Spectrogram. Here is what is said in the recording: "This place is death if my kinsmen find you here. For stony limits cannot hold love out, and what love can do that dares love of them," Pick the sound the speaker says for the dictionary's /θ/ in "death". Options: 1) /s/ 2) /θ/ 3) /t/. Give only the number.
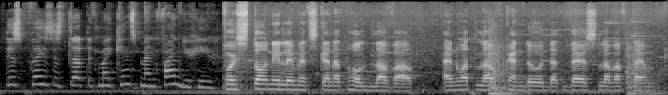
3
